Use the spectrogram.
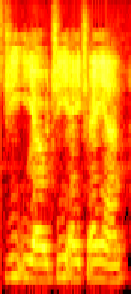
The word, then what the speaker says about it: Geoghan: He's the guy, I think I'm pronouncing his name correctly. It's Geoghan.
